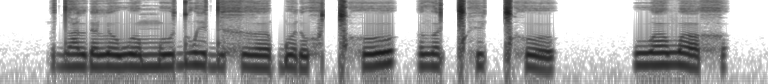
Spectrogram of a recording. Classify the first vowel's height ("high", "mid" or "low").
low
